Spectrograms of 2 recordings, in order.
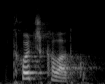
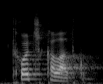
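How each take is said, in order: Both takes have the same delivery.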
